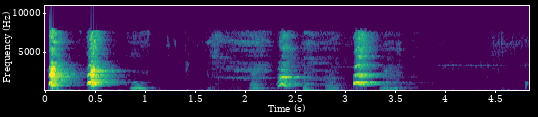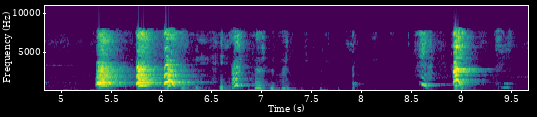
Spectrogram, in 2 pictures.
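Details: Dog reacting to its tail being blown on: irregular loud barks in bursts, mixed with short growling grumbles and whiny yips between the outbursts.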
